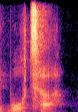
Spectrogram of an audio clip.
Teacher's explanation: where I come from we say water with a strong t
